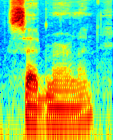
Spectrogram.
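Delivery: usual speaking voice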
